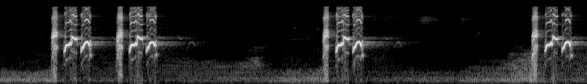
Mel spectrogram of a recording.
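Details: Sooty-headed bulbul in energetic song, used to lure other bulbuls into answering: paired and single bursts of quick bubbly notes, about every two seconds, over soft background noise.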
